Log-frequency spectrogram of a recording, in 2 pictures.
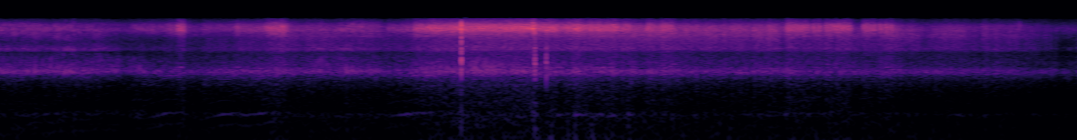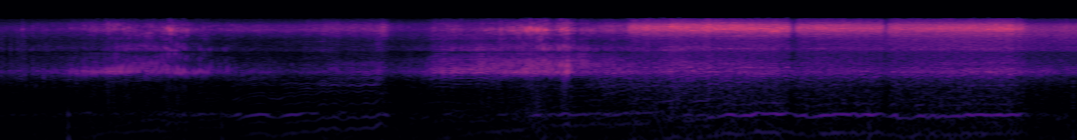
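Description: Dirt bike engines buzzing at high revs, the pitch rising and falling as the throttle opens and closes.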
